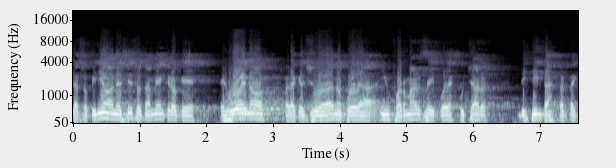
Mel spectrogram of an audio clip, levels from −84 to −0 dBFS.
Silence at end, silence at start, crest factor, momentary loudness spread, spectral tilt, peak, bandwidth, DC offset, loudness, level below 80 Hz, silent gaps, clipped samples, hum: 0 s; 0 s; 10 dB; 7 LU; -9.5 dB/octave; 0 dBFS; 6.4 kHz; 0.1%; -11 LUFS; -38 dBFS; none; under 0.1%; none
